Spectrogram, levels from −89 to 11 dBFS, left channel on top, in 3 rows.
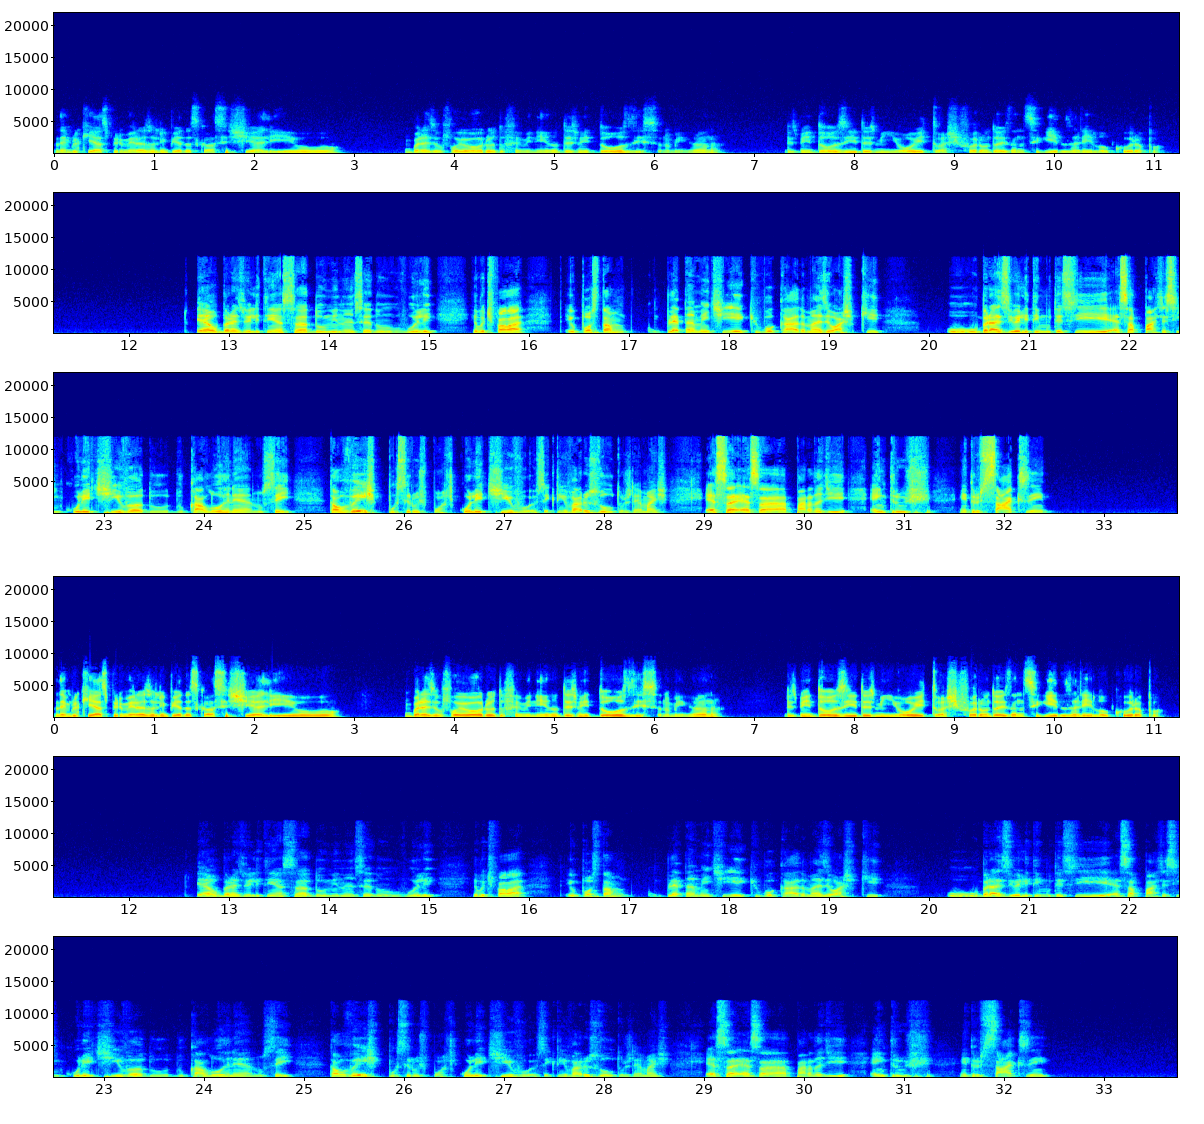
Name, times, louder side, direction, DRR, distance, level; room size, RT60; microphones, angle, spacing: voice 1, 0.0-2.8 3.5-6.7 7.3-11.1, right 7 dB, 80° right, 0.4 m, -22 dB
voice 2, 12.7-19.7 20.2-31.3 31.6-32.4, left 7 dB, 80° left, 0.6 m, -25 dB
6.9 x 5.9 x 3.0 m
head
